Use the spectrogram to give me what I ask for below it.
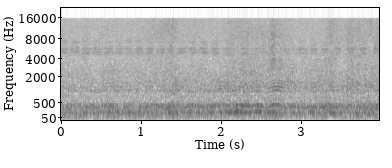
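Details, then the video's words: Brief stretch of a bee swarm emerging from its hive: continuous low humming buzz with a few close passing whines. "bees therapy swarm natural buzzing sound"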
